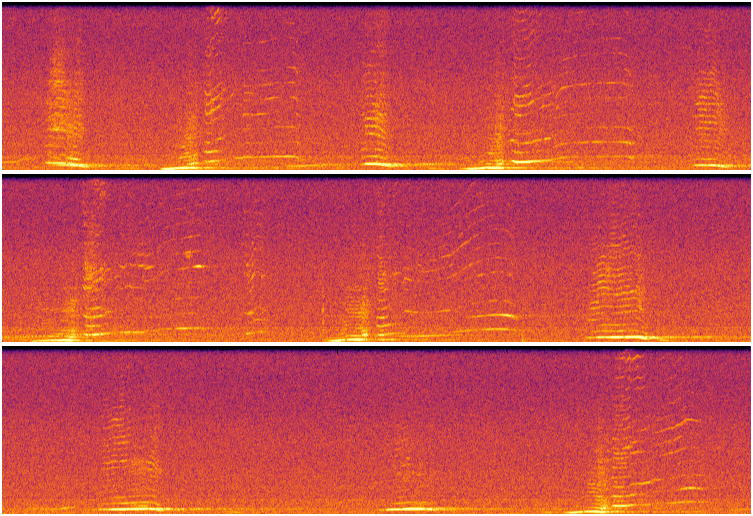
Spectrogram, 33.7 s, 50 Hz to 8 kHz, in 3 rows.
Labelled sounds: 0.7	1.2	humpback whale, 1.6 to 2.3 kHz
3.0	3.3	humpback whale, 0.83 to 3.2 kHz
3.6	4.4	humpback whale, 2.0 to 2.8 kHz
5.4	5.8	humpback whale, 1.5 to 2.6 kHz
7.6	8.9	humpback whale, 1.3 to 4.2 kHz
9.2	9.5	humpback whale, 1.2 to 1.4 kHz
10.4	10.7	humpback whale, 2.0 to 4.8 kHz
12.4	13.6	humpback whale, 0.80 to 4.3 kHz
13.9	14.3	humpback whale, 4.0 to 5.2 kHz
16.4	17.5	humpback whale, 0.80 to 1.6 kHz
17.8	19.0	humpback whale, 1.1 to 6.6 kHz
20.0	20.9	humpback whale, 0.83 to 4.7 kHz
24.0	24.6	humpback whale, 0.80 to 4.6 kHz
31.6	33.0	humpback whale, 0.86 to 7.6 kHz

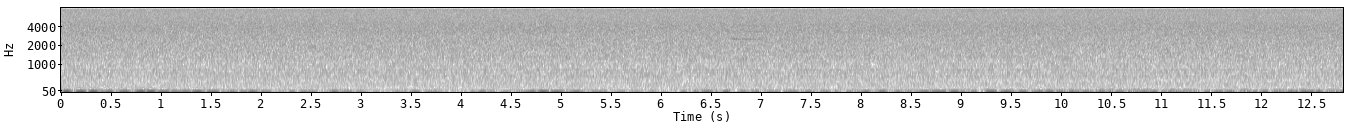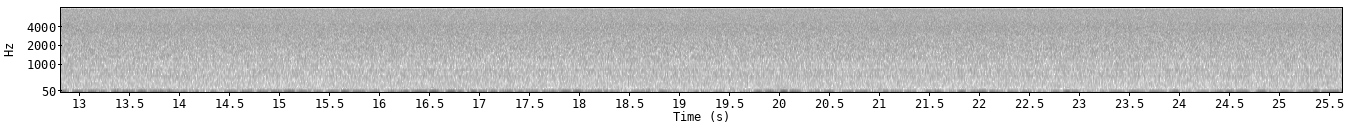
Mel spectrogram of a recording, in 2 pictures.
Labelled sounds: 6.7	7.0	killer whale, northern resident, G clan, call N24ii, 2.5 to 2.6 kHz

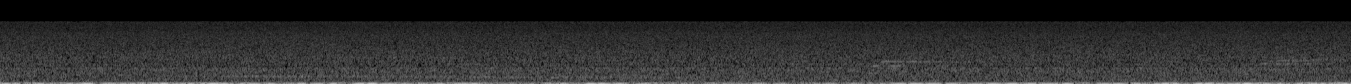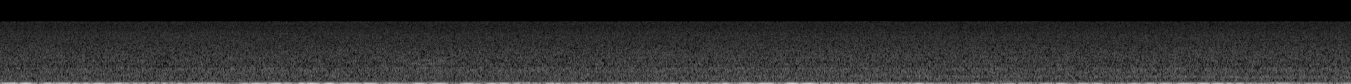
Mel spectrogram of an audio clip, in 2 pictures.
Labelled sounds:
8.8	9.1	humpback whale, 0.96 to 1.2 kHz

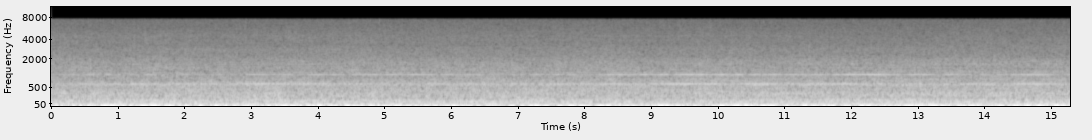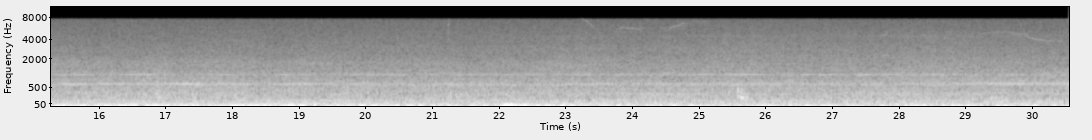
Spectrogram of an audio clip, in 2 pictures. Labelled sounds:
23.7	24.9	killer whale, 5.1 to 6.8 kHz
29.5	30.5	killer whale, 3.7 to 5.1 kHz

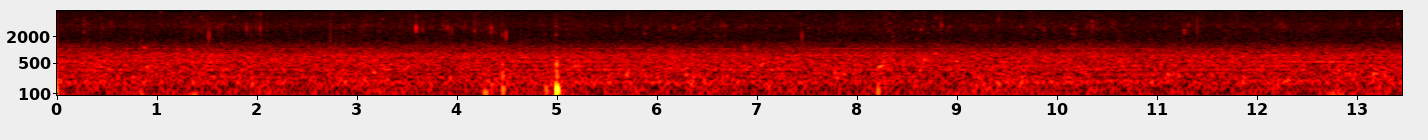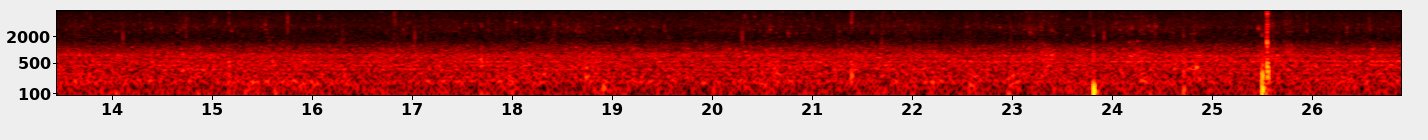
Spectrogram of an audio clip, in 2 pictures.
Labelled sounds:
16.9	22.0	vessel noise, 0 to 8.0 kHz

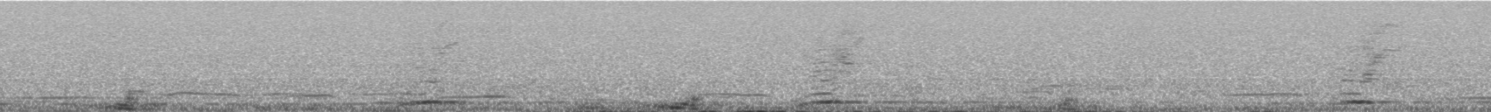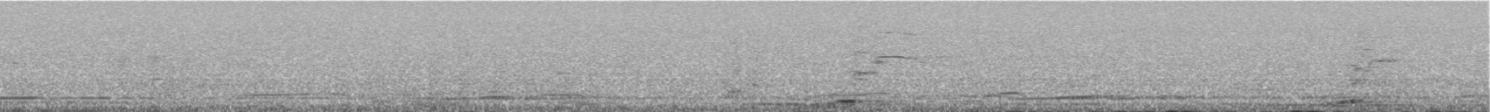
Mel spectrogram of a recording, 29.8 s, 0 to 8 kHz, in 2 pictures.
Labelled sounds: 23.4	24.2	humpback whale, 0.86 to 1.8 kHz
28.6	28.9	humpback whale, 1.3 to 1.6 kHz

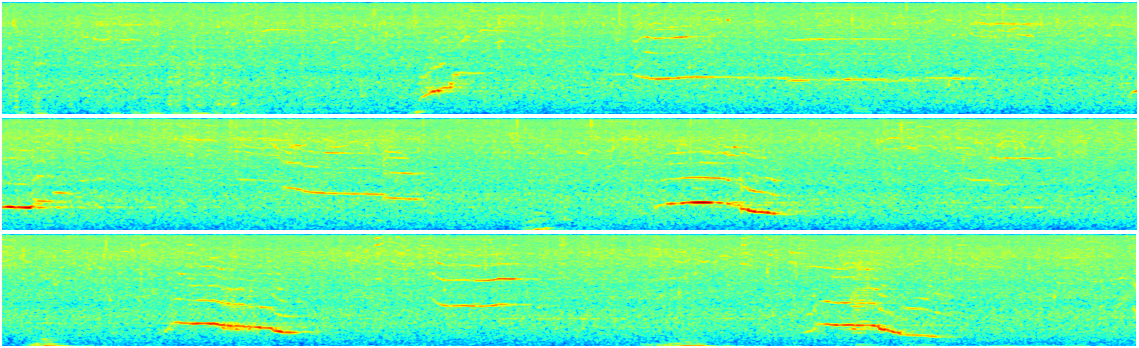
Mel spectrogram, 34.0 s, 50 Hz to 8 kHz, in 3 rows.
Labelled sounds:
2.6	3.0	Pacific white-sided dolphin, 3.5 to 3.8 kHz
4.4	4.8	humpback whale, 0.78 to 1.2 kHz
4.7	5.2	Pacific white-sided dolphin, 3.5 to 3.7 kHz
6.3	7.2	humpback whale, 0.91 to 3.2 kHz
6.5	6.8	Pacific white-sided dolphin, 3.7 to 3.9 kHz
7.8	8.5	humpback whale, 0.84 to 3.0 kHz
9.7	10.4	Pacific white-sided dolphin, 2.1 to 4.7 kHz
11.7	11.9	humpback whale, 0.78 to 0.91 kHz
13.2	13.5	Pacific white-sided dolphin, 4.2 to 4.5 kHz
14.1	15.6	humpback whale, 0.81 to 3.2 kHz
17.9	19.1	humpback whale, 0.78 to 3.2 kHz
21.0	21.9	humpback whale, 1.4 to 2.8 kHz
24.6	25.7	humpback whale, 0.81 to 2.0 kHz
27.0	27.9	humpback whale, 1.1 to 2.5 kHz
27.3	27.9	Pacific white-sided dolphin, 3.2 to 3.6 kHz
30.7	31.6	Pacific white-sided dolphin, 0.84 to 3.4 kHz
31.0	32.0	humpback whale, 1.0 to 2.6 kHz

